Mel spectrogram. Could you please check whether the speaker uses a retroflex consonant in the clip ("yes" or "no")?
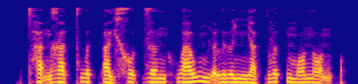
no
